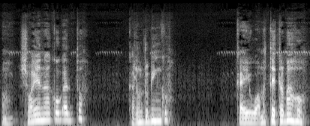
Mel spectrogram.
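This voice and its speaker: A man's voice: a little high, fairly quick, natural voice. A man acting a humble, proud widowed father of five in a Bisaya radio drama, speaking in a plaintive, earnest way with a Filipino Bisaya accent. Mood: wounded pride.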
